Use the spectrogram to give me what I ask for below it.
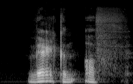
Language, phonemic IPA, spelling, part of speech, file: Dutch, /ˈwɛrkə(n) ˈɑf/, werken af, verb, Nl-werken af.ogg
- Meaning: inflection of afwerken: 1. plural present indicative 2. plural present subjunctive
